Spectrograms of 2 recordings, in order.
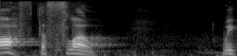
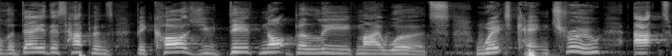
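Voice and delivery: solemn angel pronouncement; 3 semitones higher, 3 dB louder, slower than usual. Acted. Gabriel sentences Zechariah to silence, solemn and stern. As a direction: deliver the sentence gravely.

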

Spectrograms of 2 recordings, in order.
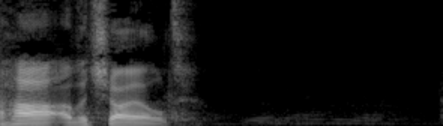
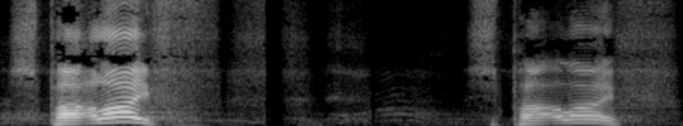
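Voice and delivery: loud, slow mock stoic declaration; hammed-up brave face, loud and slow; 3 semitones higher, 9 dB louder than usual. Fan pretending team loss doesn't hurt, loud slow mock stoicism.

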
